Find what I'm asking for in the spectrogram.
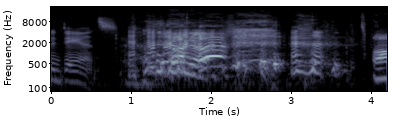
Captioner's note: laughter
